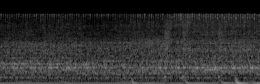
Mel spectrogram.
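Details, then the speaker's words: 2006 Jeep Commander 5.7 Hemi V8 after lifter replacement for a lifter tick: steady, even idle with only light injector ticking, no shaking, misfires or check engine light; normal idle. "listen to that all you hear is injected ticking [Applause] it's not shaking it's not idling rug there's no misfires the check engine light is off"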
